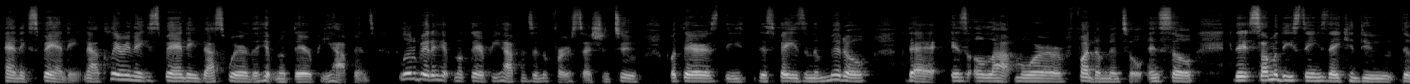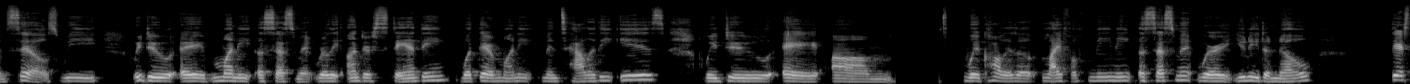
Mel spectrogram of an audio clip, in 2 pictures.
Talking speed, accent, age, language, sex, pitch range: 165 wpm, American, 40-59, English, female, 145-185 Hz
